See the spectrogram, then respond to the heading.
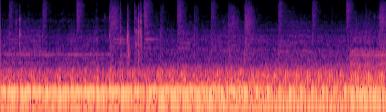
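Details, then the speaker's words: Turbo Ford Thunderbird automatic at idle in park or neutral: a steady whine that stops when put into gear; owner suspects the torque converter or the transmission front pump, unconfirmed. "so I thought it was a torque converter wine I think that maybe they make it in part too but it sounds like it's coming back who knows see the sound stops when I put it into a gear it's only in part and then a neutral it comes back"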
